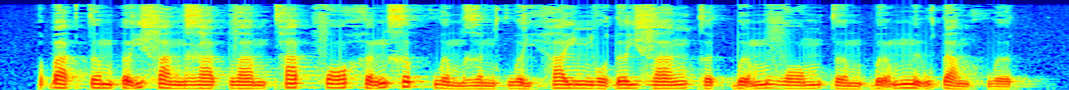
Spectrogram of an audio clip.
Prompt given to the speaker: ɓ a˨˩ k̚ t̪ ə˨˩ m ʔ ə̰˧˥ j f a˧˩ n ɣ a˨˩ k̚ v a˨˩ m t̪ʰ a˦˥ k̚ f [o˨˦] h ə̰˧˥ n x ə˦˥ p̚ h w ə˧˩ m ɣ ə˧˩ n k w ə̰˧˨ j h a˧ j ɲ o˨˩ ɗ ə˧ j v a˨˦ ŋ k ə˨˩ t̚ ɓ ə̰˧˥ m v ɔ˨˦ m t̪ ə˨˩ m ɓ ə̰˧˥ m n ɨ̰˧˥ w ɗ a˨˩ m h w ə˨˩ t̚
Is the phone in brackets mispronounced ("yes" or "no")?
yes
